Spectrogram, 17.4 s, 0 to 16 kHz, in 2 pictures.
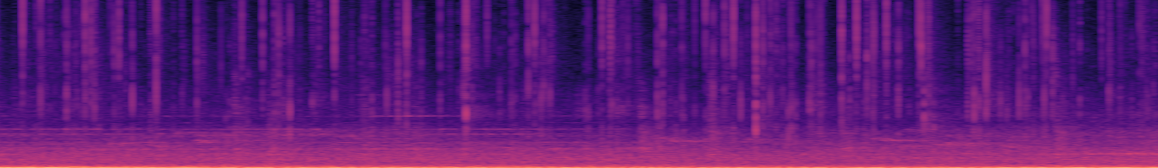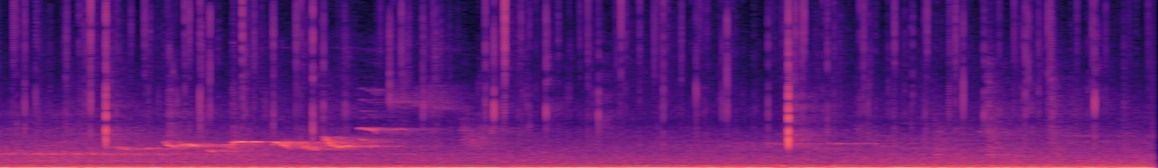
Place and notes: Pont Adolphe, Luxembourg - under bridge, drops
dripping water below Pont Adolphe, sound of traffic
(Olympus LS5, Primo EM172)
